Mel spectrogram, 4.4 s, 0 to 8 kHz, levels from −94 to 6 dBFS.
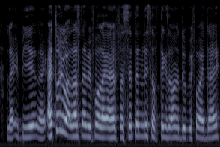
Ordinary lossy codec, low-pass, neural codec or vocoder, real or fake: none; 7.2 kHz; none; real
